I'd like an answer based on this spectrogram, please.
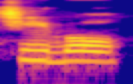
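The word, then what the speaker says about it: cibo: اب تیسرا لفظ ہے چیبو. اس کا صحیح تلفظ ہے چیبو. یہاں سی کے بعد ای آیا ہے اس لیے اس کی آواز چے کی ہوگی, اور چیبو کا مطلب ہے کھانا.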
